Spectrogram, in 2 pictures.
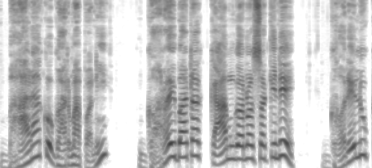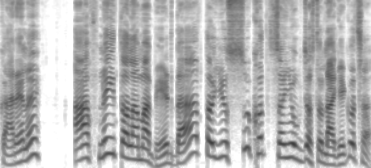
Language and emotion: Nepali, surprised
